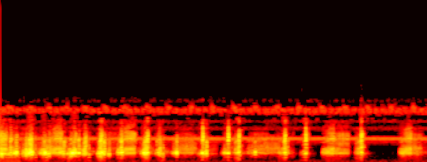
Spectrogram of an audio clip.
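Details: Rapid series of short croaks from frogs at the water's edge, quick pulses roughly three to four per second, fading toward the end, over a thin continuous high hum.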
